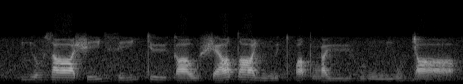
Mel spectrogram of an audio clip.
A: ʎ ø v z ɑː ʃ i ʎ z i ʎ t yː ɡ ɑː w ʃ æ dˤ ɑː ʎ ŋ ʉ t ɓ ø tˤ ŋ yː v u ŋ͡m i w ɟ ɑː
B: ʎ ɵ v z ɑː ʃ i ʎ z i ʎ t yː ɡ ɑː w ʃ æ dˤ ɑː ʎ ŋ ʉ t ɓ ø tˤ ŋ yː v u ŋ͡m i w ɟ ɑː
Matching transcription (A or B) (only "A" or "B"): B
